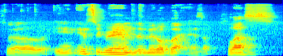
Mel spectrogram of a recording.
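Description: Thinking aloud as he types, a young coding tutor speaks at normal speed in a slightly bright, medium-pitched voice. His relaxed screencast was recorded at home in a roomy space with a faint hiss.

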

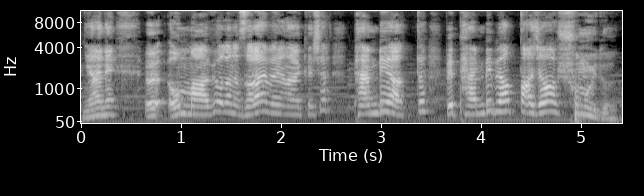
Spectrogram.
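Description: A young man hosts a casual vlog with an excitable, chatty manner, constantly talking to his viewers. His voice sits very high and he talks fast. Faint music runs underneath. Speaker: YouTuber. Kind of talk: casual horror prank vlog.

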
